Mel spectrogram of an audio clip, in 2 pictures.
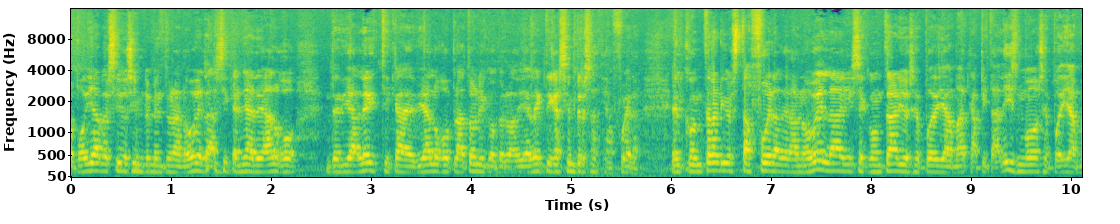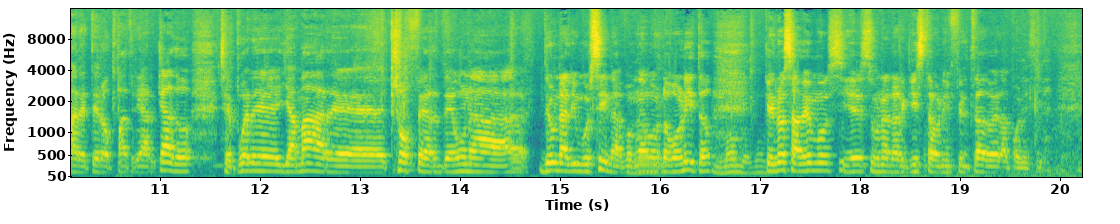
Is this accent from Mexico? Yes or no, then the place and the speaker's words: no; Basque Country, Spain; yo seguramente estaré de acuerdo porque soy vasco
